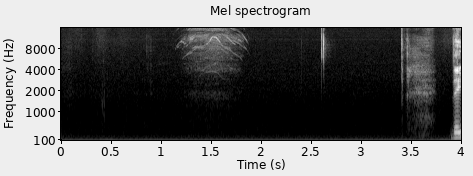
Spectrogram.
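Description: A steady low electrical hum with one sharp click about two and a half seconds in; a faint high-pitched warble shortly before it, and a breath and speech near the end.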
